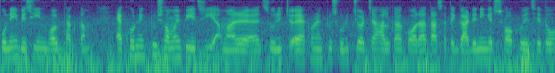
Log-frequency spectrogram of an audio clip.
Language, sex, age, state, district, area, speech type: Bengali, female, 30-45, West Bengal, Kolkata, urban, spontaneous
